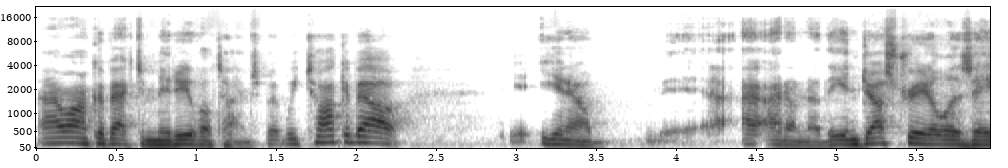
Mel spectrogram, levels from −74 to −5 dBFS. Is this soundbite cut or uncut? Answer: uncut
